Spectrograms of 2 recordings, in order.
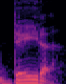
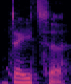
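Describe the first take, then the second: First: American "data" with the T flapped like a D. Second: British "data" with a crisp T. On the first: Teacher demonstrating American "data". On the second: Teacher demonstrating British "data" with a crisp T. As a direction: say "data" with a sharp T. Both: Shown as a demonstration.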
